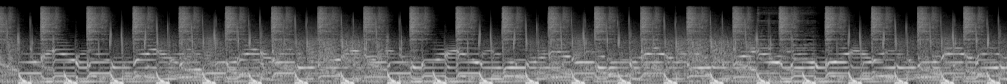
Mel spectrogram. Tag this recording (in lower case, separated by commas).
music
